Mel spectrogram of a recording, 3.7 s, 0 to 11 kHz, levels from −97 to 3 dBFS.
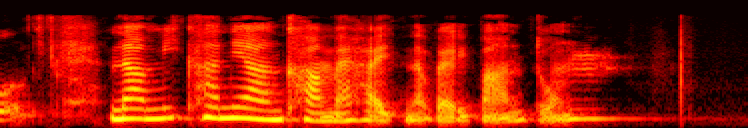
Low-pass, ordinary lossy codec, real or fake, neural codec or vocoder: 7.2 kHz; MP3, 48 kbps; fake; codec, 16 kHz, 2 kbps, FunCodec, trained on Chinese and English, 25 frames a second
